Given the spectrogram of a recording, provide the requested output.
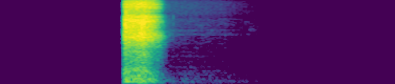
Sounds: Sniff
